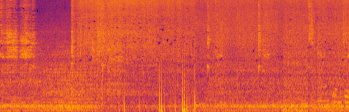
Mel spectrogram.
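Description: Thinly sliced pork belly fries in oil in a pan, a steady close sizzle broken by a few sharp clinks and scrapes of stirring, with no voices.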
